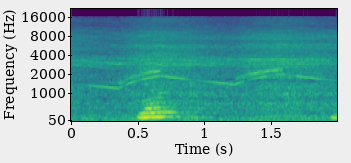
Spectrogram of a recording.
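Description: An engine revved in repeated blips, its whine rising quickly and sinking back about once a second. A brief voice cuts in about half a second in.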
